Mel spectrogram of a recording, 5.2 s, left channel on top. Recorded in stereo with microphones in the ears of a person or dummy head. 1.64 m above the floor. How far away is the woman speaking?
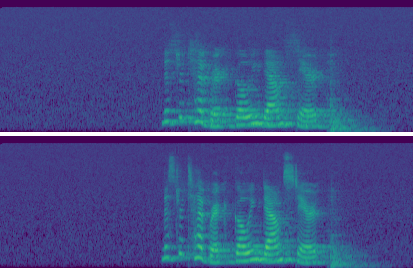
About 1.2 m.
